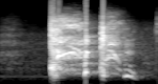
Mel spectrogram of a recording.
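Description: A short burst of coughing close by, a few harsh rough bursts in quick succession, then silence.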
